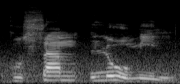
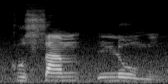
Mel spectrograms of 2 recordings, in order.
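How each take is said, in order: No difference in how they are said.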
